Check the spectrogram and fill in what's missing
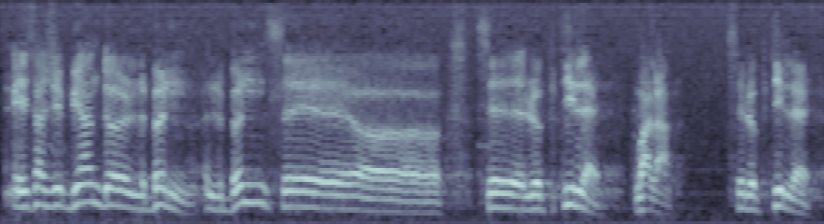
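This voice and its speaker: A man from Algeria performing a stand-up comedy monologue, telling stories in a lively way. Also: on the high side, measured pace. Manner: lively storytelling with put-on voices.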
